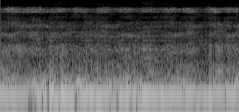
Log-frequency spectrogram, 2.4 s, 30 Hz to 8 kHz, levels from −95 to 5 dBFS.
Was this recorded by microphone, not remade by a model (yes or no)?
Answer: no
